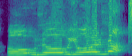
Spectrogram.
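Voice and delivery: loud troll boom. A narrator's reading. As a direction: bellow it out as the hungry troll. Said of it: "said the troll".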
